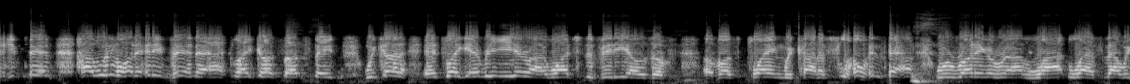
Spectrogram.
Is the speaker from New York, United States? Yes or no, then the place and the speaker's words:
yes; New York, United States; that's totally from growing up in New York and going to all the bars in New York and Long Island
